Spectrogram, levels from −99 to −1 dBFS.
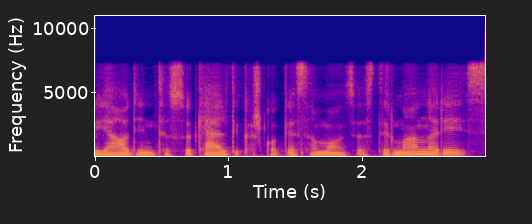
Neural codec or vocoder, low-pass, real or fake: codec, 16 kHz, about 1 kbps, DyCAST, with the encoder's durations; 7.2 kHz; fake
